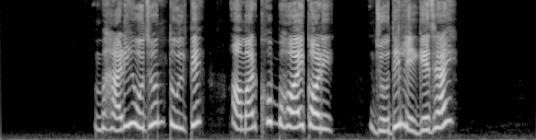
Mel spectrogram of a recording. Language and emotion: Bengali, fearful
